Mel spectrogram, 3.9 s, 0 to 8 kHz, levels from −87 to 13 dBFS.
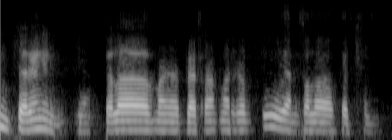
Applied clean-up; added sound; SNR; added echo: neural mask model DeepFilterNet 3.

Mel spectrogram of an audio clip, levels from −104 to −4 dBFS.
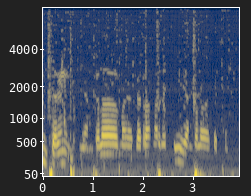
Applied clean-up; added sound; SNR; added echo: classical method spectral subtraction.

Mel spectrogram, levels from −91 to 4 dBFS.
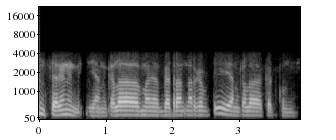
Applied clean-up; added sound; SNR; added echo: none; none; none; none.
